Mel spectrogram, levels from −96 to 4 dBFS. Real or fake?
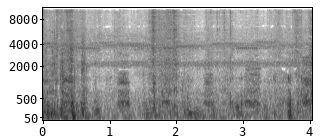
real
